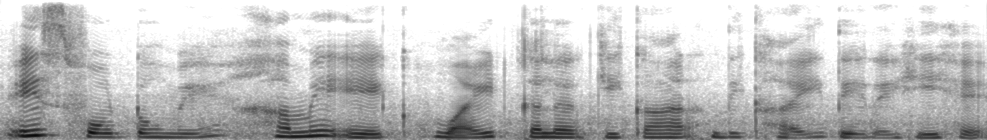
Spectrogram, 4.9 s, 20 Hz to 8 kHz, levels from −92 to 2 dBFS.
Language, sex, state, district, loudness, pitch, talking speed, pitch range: Hindi, male, Madhya Pradesh, Dhar, -18 LUFS, 215 Hz, 160 wpm, 200-240 Hz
